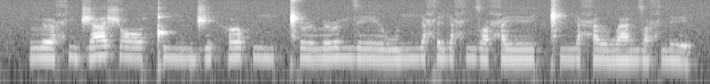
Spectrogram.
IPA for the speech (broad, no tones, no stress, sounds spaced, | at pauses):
l œ ħ n d͡ʒ a ʃ ɔː ǃ iː n d͡ʒ e h ʌ p iː ǁ ə˞ l ə˞ n z eː w iː ħ ɾ iː ħ n z ɔ ħ eː ǁ iː ħ əː w a n z ɔ ħ n e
